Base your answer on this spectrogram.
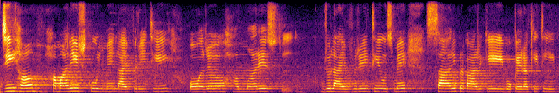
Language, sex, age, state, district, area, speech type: Hindi, female, 18-30, Madhya Pradesh, Hoshangabad, rural, spontaneous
